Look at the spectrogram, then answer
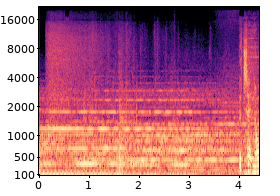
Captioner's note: parachute flapping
